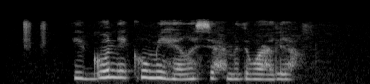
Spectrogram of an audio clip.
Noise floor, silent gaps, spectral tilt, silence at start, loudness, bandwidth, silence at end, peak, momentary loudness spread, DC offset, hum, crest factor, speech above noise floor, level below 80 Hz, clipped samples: -58 dBFS; none; -1.5 dB/octave; 0.25 s; -24 LUFS; 8.8 kHz; 0.65 s; -8 dBFS; 15 LU; under 0.1%; none; 18 dB; 34 dB; -70 dBFS; under 0.1%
